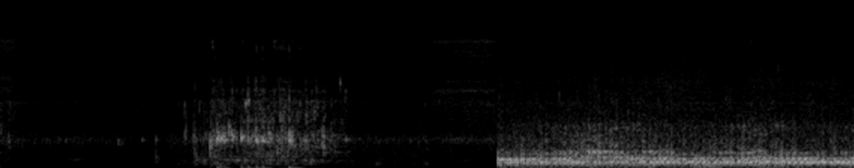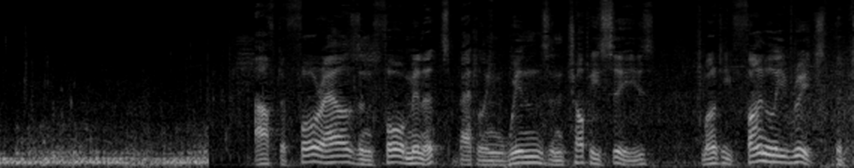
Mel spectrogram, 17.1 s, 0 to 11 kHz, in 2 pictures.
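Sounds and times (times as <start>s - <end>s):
boat motor running: 5.0s - 10.6s.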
